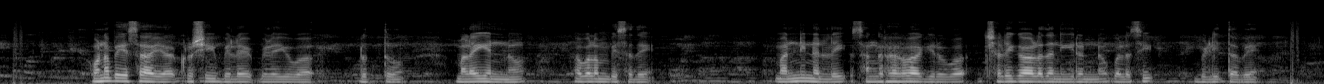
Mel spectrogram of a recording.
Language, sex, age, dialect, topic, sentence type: Kannada, male, 18-24, Mysore Kannada, agriculture, statement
